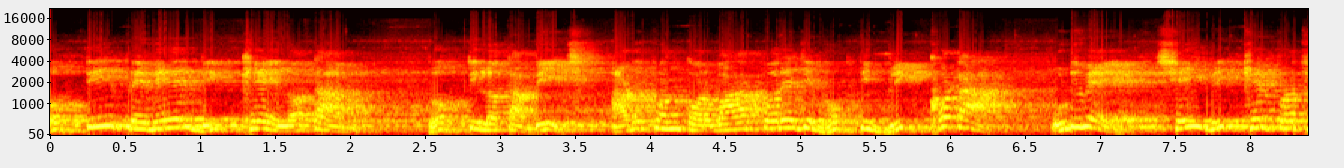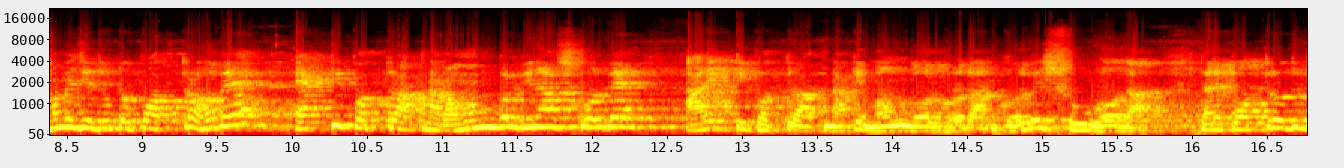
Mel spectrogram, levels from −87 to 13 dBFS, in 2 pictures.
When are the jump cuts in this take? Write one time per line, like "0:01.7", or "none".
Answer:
none

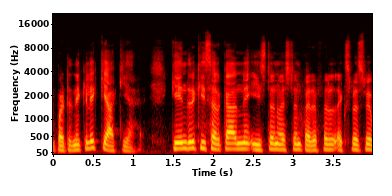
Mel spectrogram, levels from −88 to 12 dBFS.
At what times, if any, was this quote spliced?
none

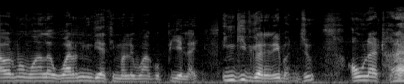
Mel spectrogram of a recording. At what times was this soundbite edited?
0:02.1

